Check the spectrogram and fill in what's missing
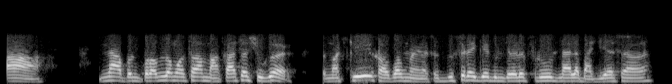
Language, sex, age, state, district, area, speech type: Goan Konkani, male, 18-30, Goa, Bardez, urban, conversation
